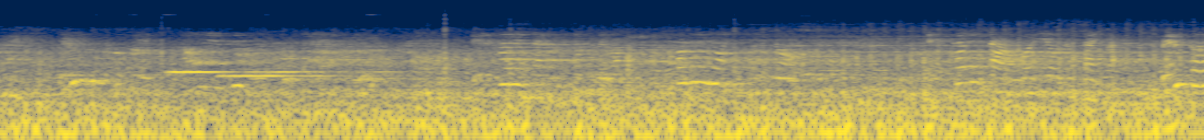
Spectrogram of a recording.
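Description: An escalator hums and rumbles steadily as it moves.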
